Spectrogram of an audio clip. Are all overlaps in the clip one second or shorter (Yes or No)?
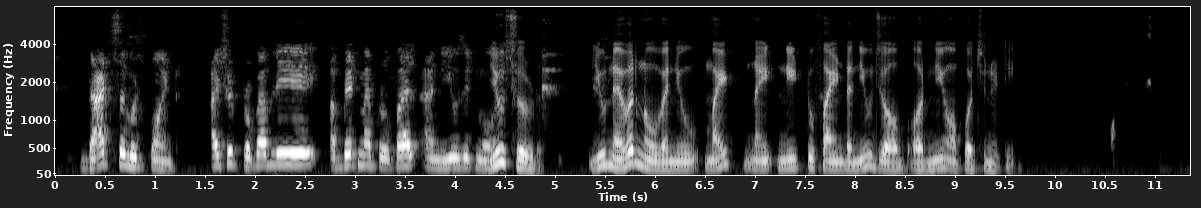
Yes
